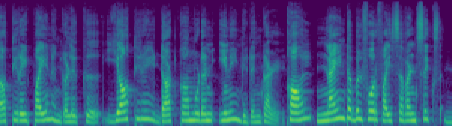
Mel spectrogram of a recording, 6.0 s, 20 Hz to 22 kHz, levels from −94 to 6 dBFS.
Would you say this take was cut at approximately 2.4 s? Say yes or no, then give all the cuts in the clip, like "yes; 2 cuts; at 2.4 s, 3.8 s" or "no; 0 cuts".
no; 0 cuts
